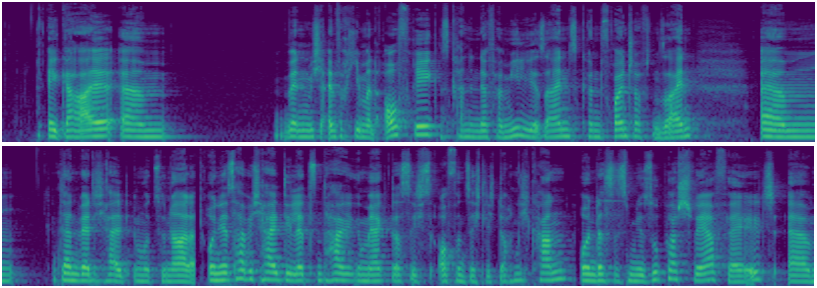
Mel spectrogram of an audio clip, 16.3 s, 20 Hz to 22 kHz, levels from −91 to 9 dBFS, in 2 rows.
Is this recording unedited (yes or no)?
no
